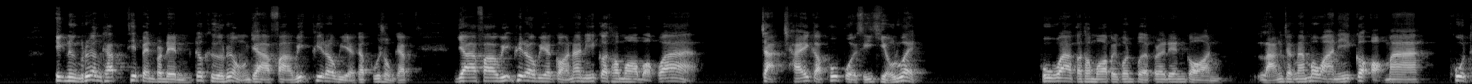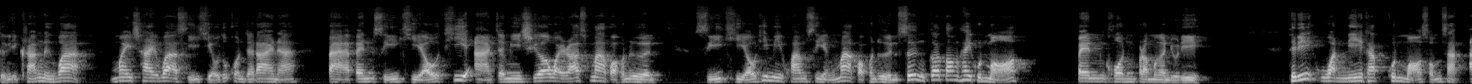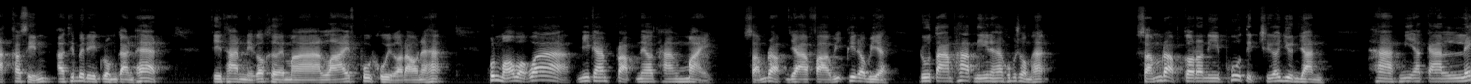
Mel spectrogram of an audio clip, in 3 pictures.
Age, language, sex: 30-49, Thai, male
